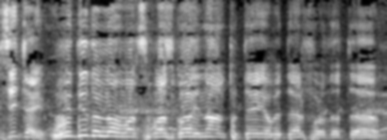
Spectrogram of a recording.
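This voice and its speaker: A man with a non-native accent speaks at a moderate pace. Noticeable background noise runs under his voice. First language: not English. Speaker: truck driver. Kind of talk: public address. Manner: halting.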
